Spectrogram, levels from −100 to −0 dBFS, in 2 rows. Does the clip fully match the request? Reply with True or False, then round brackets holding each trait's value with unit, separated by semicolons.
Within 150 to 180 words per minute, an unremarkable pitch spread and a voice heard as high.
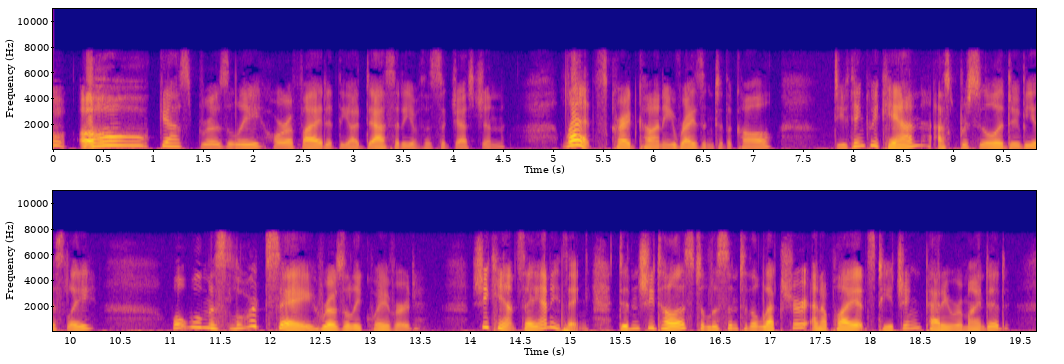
False (155 wpm; 6.6 semitones; 200 Hz)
